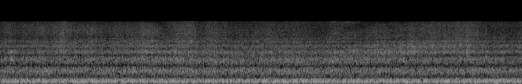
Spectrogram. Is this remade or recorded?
recorded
